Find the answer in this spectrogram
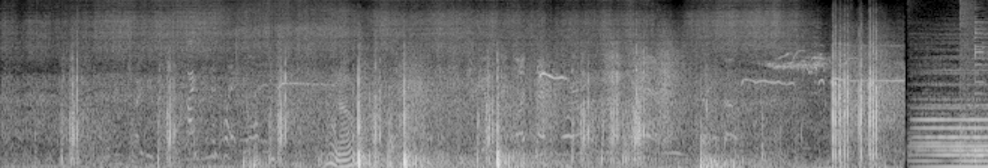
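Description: Fountain firework hissing as it sprays sparks, with firecrackers and other fireworks going off around it: a scatter of sharp pops and bangs, the loudest a few in a row about halfway through.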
